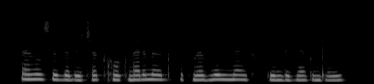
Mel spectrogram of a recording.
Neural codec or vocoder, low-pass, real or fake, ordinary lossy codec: codec, 16 kHz, 0.5 kbps, FunCodec, trained on LibriTTS, 25 frames a second; none; fake; none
